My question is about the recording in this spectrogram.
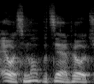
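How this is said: It sounds anxious and hurried.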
